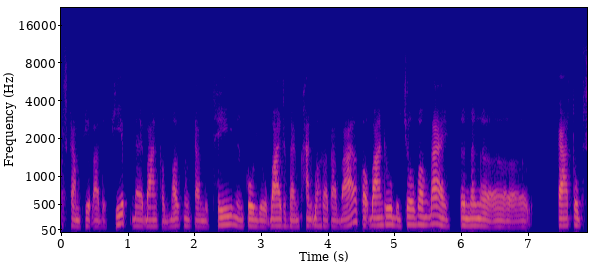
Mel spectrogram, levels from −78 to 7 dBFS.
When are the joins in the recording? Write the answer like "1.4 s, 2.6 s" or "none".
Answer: 5.9 s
